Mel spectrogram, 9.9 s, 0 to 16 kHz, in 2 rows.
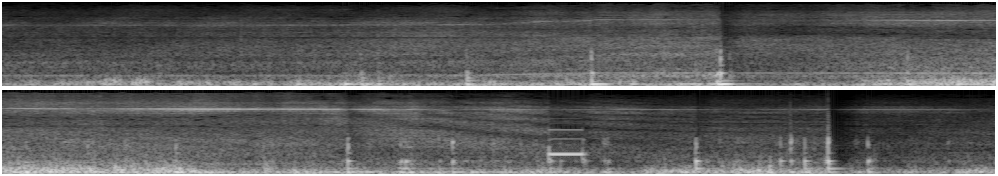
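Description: An E-flite F-18 Hornet model jet with an 80mm electric ducted fan flying overhead, a steady whining fan drone with wind noise and a few short beeps from a transmitter.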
